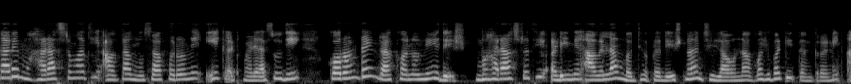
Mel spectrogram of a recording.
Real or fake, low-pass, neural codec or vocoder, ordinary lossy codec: fake; 7.2 kHz; codec, 44.1 kHz, 2.6 kbps, SNAC; none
